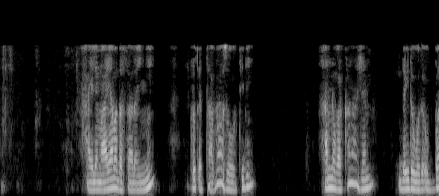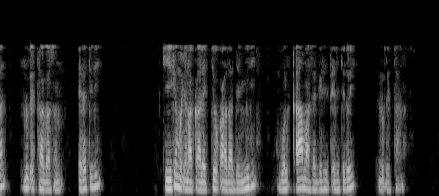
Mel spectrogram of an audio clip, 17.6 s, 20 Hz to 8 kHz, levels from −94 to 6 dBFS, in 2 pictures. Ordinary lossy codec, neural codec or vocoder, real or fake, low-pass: AAC, 16 kbps; none; real; 7.2 kHz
